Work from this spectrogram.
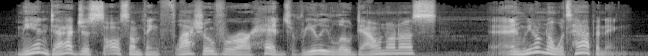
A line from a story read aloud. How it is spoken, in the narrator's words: She says in a concerned voice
